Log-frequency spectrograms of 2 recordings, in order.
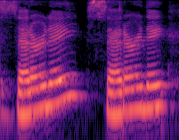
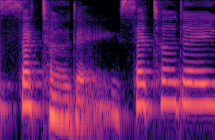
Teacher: No inglês americano a gente teria Saturday, Saturday, rarará no T e a língua enrolada no R · Shown in: first take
